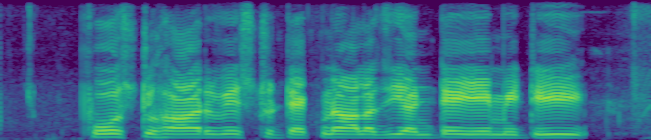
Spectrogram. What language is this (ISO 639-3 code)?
tel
